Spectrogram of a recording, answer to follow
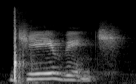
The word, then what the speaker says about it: dziewięć: Dziewięć. Dziewięć. Number 9. Dziewięć. Dziewięć. Dziewięć. Dziewięć. Dziewięć. D and Z. Again, one letter in Polish alphabet. Pronounced as J in English alphabet.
